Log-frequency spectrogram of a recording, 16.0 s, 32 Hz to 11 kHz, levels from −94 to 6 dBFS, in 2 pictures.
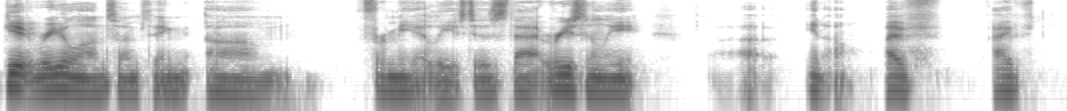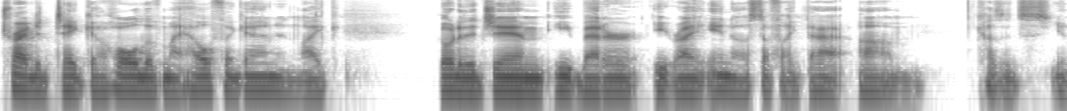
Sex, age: male, 20-39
